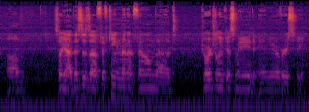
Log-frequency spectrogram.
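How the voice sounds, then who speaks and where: Audible room echo and noticeable background noise surround a man talking at a moderate pace. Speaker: conspiracy video maker. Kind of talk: casual commentary with read-out plot summary. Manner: halting with filler words.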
